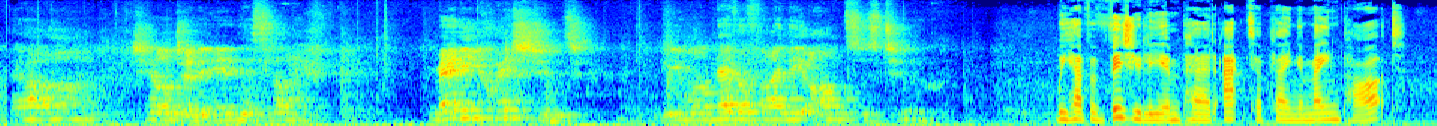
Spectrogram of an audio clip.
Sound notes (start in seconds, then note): none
